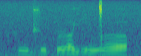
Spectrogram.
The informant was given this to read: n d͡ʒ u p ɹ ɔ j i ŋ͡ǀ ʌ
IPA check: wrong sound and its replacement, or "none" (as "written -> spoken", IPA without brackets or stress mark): ɔ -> ʌ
